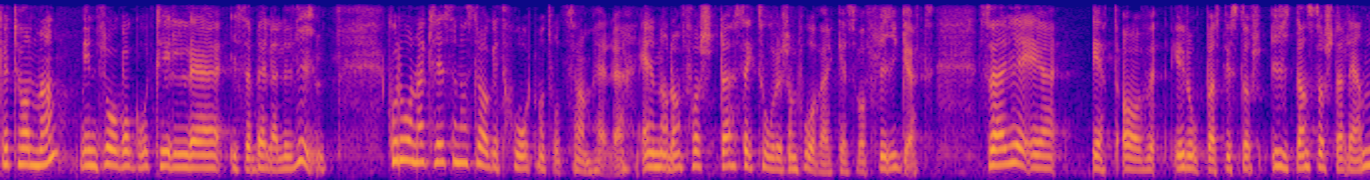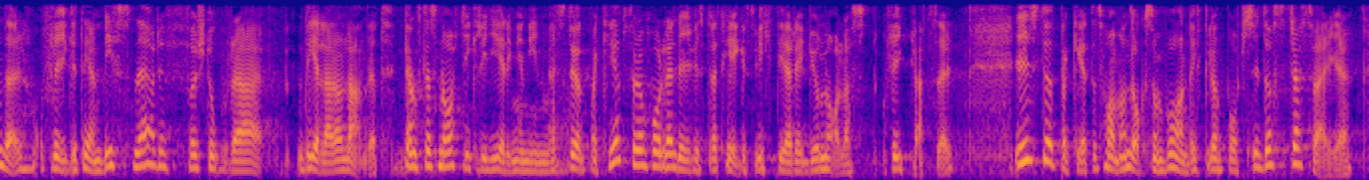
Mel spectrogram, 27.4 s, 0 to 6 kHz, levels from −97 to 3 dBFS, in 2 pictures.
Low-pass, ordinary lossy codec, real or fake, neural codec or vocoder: 5.4 kHz; none; fake; codec, 16 kHz, 4 kbps, FunCodec, trained on LibriTTS, 50 frames a second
